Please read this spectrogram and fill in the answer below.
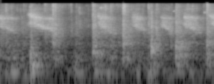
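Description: Padded nunchucks spun fast, swishing through the air in a quick run of whooshes, with taps and chain rattles as the sticks change direction and are caught.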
